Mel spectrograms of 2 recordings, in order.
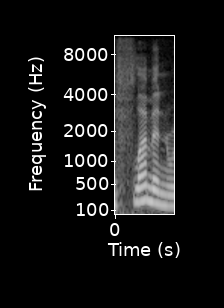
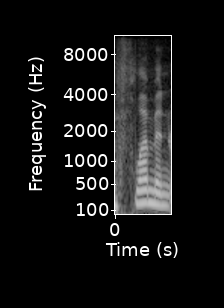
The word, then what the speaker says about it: Flehmen: Then there's something called the Flemmen response. It's spelled F-L-E-H-M-E-N, the Flemmen response.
